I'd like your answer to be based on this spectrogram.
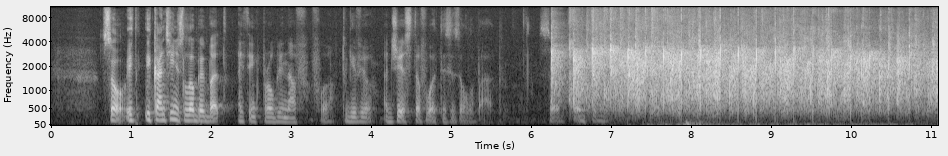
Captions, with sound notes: So it continues a little bit, but I think probably enough to give you a gist of what this is all about, so thank you. (audience applauds)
